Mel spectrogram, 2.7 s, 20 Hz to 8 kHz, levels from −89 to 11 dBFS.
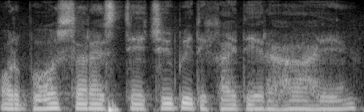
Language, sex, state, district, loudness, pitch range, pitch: Hindi, male, Arunachal Pradesh, Papum Pare, -17 LUFS, 110-125 Hz, 115 Hz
